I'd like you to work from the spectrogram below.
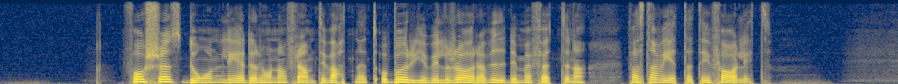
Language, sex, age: Swedish, female, 31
